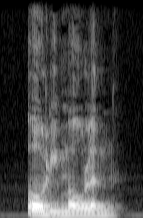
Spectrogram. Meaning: an oil mill
- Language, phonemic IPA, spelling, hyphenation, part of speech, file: Dutch, /ˈoː.liˌmoː.lə(n)/, oliemolen, olie‧mo‧len, noun, Nl-oliemolen.ogg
